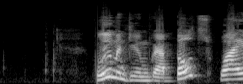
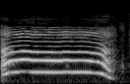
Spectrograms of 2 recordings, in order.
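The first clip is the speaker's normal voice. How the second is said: 1 mock scream. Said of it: "they're all like".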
